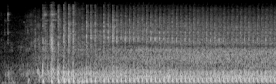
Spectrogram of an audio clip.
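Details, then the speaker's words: Mountfield 414/164 self-propelled mower rescued from a tip, restarted, drive works, running as it should: catches after a few pulls, then a quick even putter with no stumbles or surging. Normal running. "bit of a clean good to go job done okay mountville 414 or 164 now complete fully running as it should do super happy with it"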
